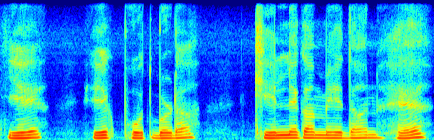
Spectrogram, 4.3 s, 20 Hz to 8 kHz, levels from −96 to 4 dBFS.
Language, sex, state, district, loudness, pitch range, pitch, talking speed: Hindi, male, Uttar Pradesh, Saharanpur, -15 LUFS, 155-170 Hz, 165 Hz, 110 wpm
